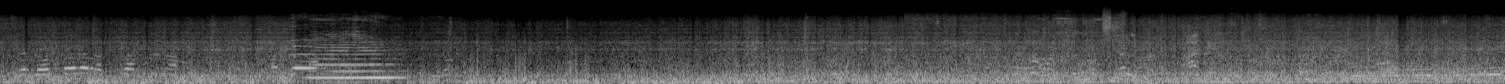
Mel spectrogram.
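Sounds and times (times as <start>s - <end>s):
electric train running: 0.0s - 15.0s
passing train: 0.0s - 15.0s
train horn: 2.9s - 4.2s.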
